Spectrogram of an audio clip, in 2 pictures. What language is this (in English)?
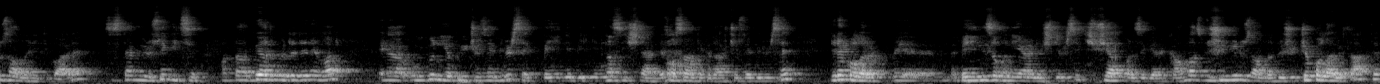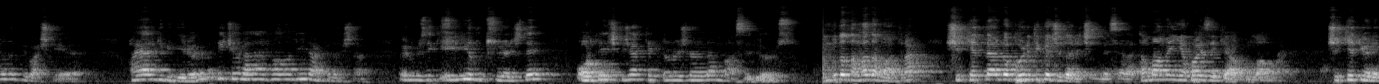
Turkish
